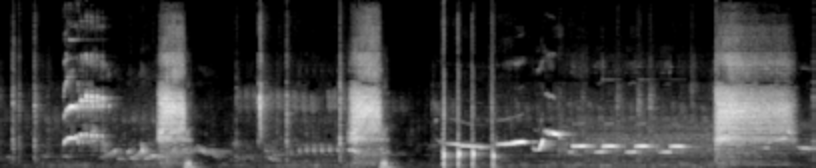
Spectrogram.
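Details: White-rumped shama, Medan type, singing hard: harsh rasping bursts and clicks alternate with clear level whistles and a string of short repeated notes.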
